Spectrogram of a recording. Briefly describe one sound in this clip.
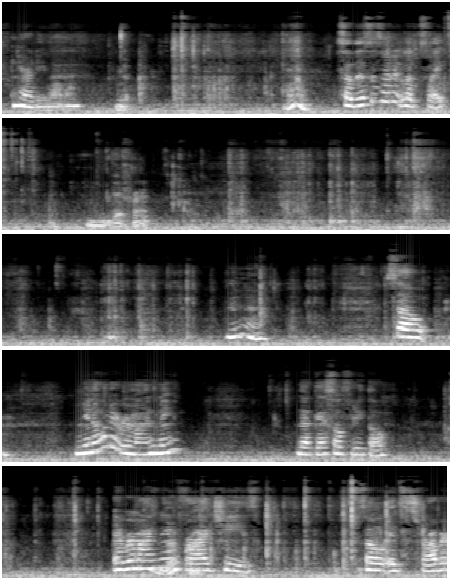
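A paper snack bag crinkles.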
